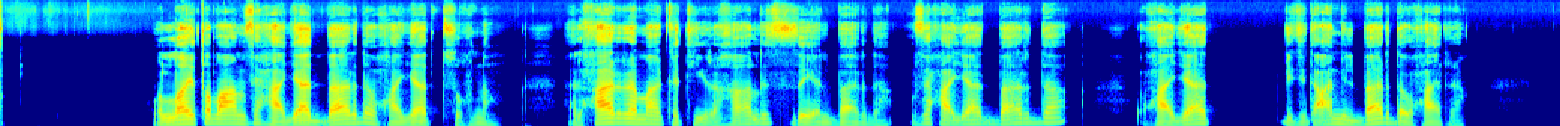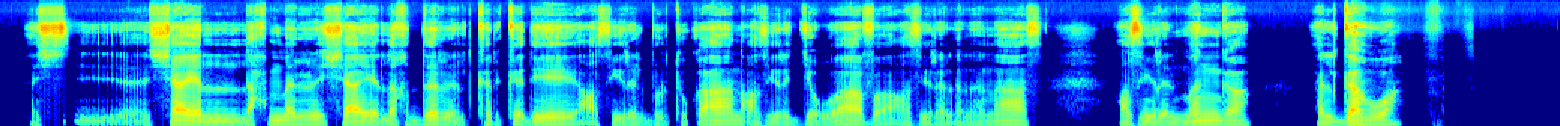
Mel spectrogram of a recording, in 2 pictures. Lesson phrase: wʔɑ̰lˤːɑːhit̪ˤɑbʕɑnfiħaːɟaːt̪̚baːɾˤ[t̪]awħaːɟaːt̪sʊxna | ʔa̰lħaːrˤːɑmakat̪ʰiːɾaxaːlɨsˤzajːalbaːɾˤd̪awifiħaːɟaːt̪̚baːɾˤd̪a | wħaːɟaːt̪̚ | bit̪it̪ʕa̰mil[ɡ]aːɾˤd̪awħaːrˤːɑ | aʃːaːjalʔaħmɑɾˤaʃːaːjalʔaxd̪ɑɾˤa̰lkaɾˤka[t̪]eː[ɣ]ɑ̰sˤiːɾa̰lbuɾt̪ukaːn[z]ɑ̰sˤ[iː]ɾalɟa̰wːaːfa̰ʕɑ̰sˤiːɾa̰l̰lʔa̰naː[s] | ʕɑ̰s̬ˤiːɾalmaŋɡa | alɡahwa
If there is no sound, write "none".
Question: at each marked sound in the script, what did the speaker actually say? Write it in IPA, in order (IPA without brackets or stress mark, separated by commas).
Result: d̪, b, d̪, ʕ, ʕ, iː, s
